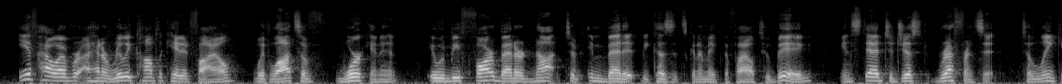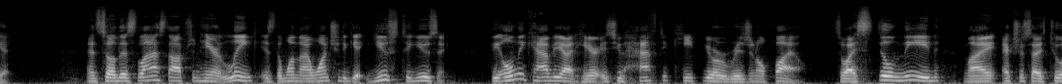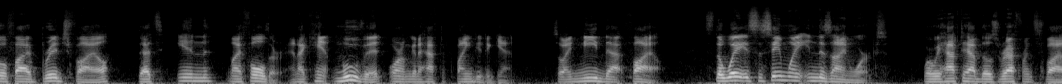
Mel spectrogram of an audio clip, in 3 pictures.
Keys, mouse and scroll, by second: 12.7-17.8 drag.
